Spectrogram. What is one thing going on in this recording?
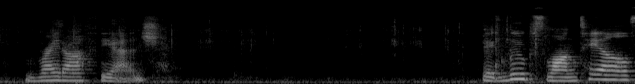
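Card paper rustles softly as it is handled.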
